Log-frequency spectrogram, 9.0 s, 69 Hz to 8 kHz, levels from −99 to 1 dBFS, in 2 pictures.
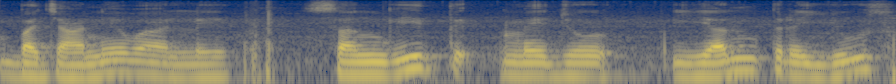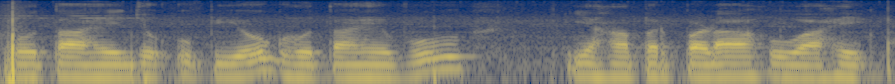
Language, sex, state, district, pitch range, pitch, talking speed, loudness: Hindi, male, Madhya Pradesh, Dhar, 105-120 Hz, 110 Hz, 125 wpm, -25 LUFS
